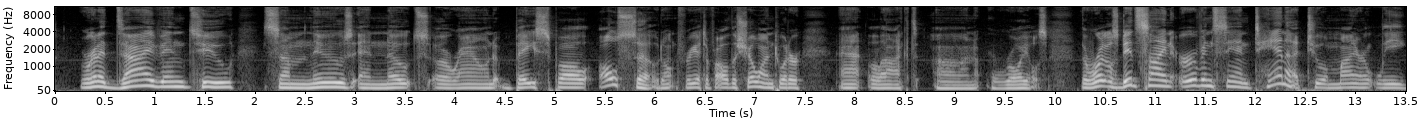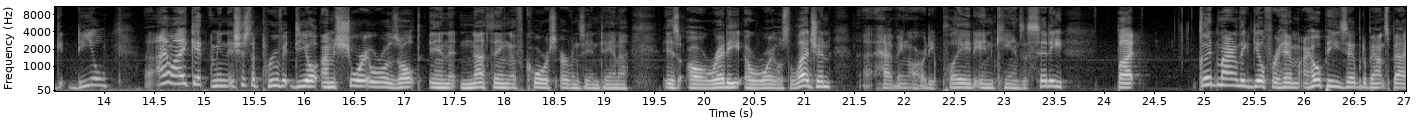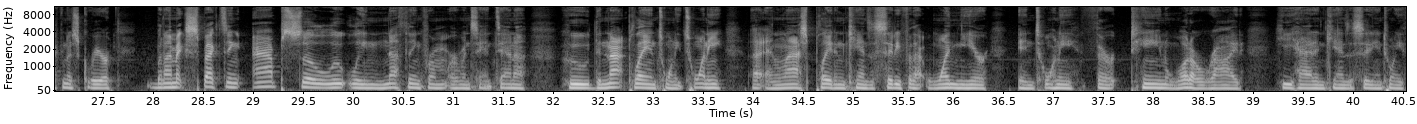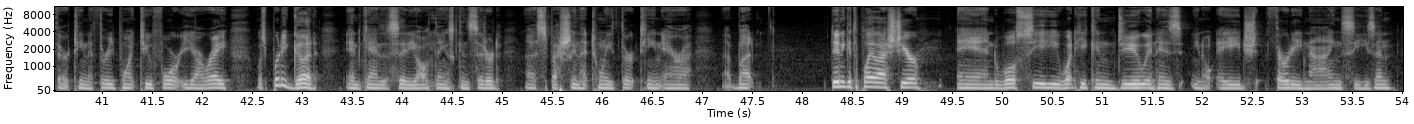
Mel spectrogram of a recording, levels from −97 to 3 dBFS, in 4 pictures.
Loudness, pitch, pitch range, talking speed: -24 LUFS, 150 Hz, 140-170 Hz, 180 wpm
